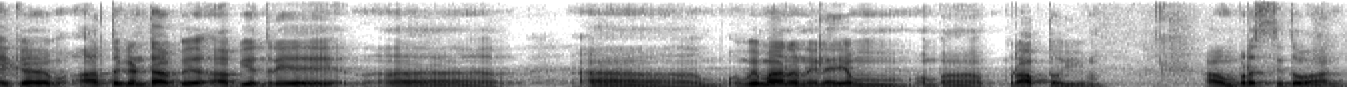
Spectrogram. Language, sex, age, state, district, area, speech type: Sanskrit, male, 60+, Tamil Nadu, Coimbatore, urban, spontaneous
